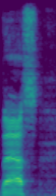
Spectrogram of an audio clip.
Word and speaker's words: bass: is the bass clef bass yes is spelled BA SS it looks like bass pronounced bass so the different clefs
